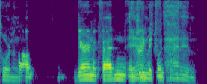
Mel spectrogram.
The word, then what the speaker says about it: Hornung: Honorable mentions, they've got Paul, I can never say his name right, Hornung? Yeah, it's Hornung.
